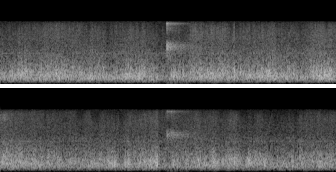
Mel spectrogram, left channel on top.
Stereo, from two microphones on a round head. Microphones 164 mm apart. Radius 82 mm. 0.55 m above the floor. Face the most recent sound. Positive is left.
turn(degrees=50)  # may be behind; listen again after turning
